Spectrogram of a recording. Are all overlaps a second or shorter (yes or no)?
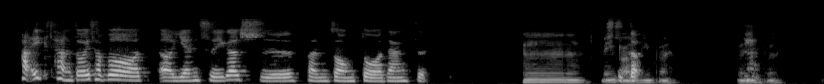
yes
